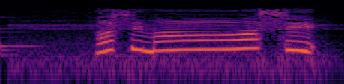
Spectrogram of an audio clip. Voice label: "moshi moshi", japanese greeting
